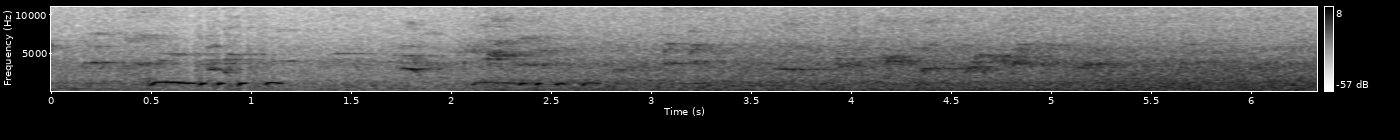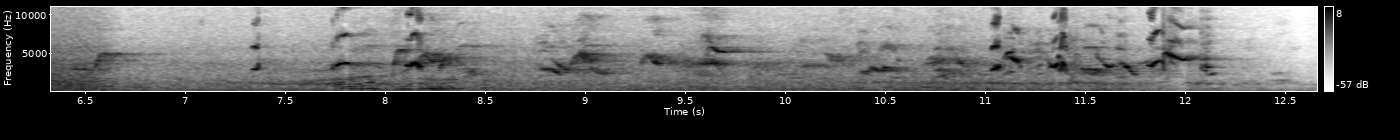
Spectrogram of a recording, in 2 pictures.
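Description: Birds chirp and call in the Edward Youde Aviary, a large walk-through aviary over a natural valley in Hong Kong Park, with scattered tweets above a steady wash of background noise.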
